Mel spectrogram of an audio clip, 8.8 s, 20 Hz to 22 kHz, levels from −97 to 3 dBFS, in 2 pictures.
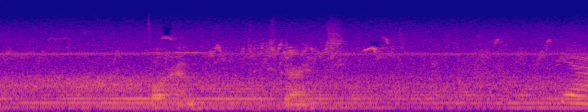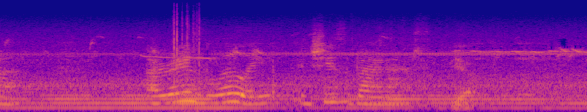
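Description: At 5.71 s a burst of cable scratch noise appears and lasts until 5.91 s, about a fifth of a second. It sounds like scratching or rustling laid over the audio, only a little quieter than the sound itself. The noise is dense and uneven, with no steady tone. The likely cause is a worn cable, connector or control carrying a DC voltage being moved. Its contact resistance shifts rapidly and injects these bursts.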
